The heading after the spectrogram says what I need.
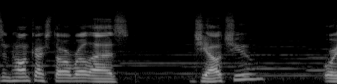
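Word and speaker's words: Jiaoqiu: It's J I A because typically Q with Chinese names is more of a CH for us.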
